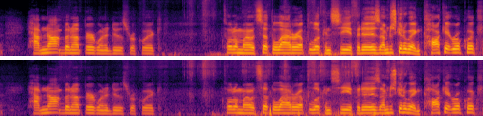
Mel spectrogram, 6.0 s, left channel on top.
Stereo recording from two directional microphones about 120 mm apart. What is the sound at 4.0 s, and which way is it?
Speech, 50° left (ahead or behind).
